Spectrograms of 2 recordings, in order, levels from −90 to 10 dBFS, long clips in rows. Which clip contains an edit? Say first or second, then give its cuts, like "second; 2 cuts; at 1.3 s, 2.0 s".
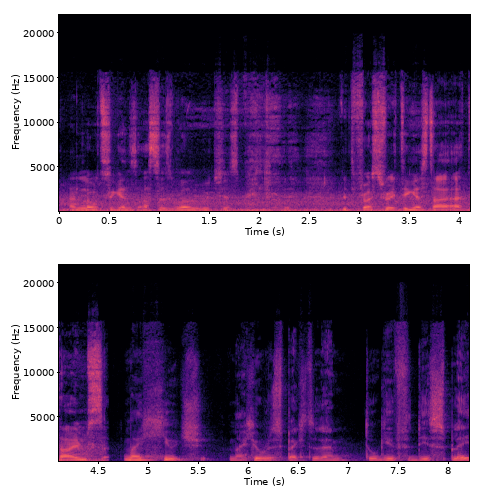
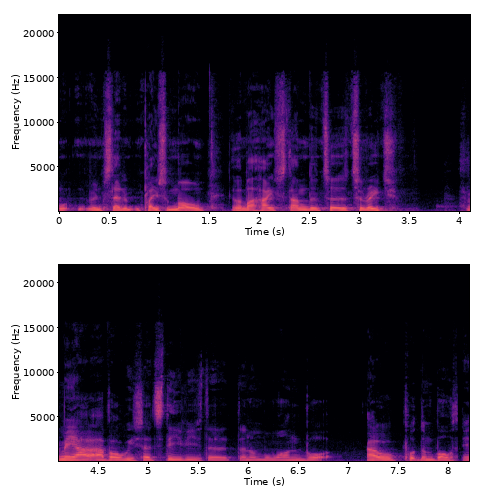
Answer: first; 1 cut; at 4.5 s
